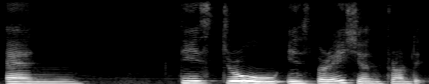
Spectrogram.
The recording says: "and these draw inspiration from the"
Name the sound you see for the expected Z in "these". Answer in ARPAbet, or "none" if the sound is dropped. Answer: S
